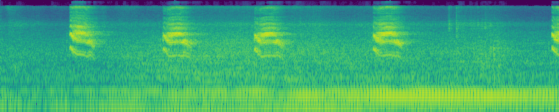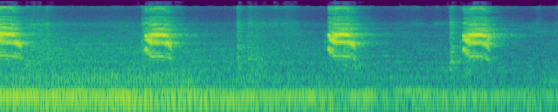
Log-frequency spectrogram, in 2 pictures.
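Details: Long-tailed shrike provoking a rival, used to make another shrike sing: eight loud, grating squawks spaced about one second apart, each a harsh descending rasp, with a low engine-like hum behind.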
